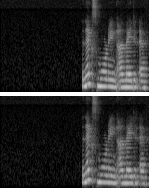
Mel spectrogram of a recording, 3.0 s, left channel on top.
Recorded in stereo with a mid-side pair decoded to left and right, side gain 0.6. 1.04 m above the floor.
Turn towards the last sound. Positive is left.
turn(degrees=45)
